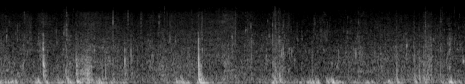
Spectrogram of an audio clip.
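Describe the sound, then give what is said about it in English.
Kayak paddle strokes dip and splash in a loose, steady rhythm on still fjord water, each stroke a soft swish of water, with light wind rumbling against the microphone throughout. No one speaks. “We're just kayaking through the fjords, and it is beautiful.”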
